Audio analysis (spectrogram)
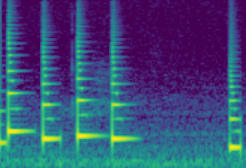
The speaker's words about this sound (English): It's ringing. Why is she ringing? Who phones someone after, like, two texts?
